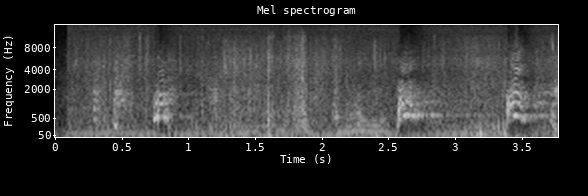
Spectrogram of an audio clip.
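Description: A search and rescue dog in training gives several short barks and yelps at intervals, fairly close, with some faint background noise between them.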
